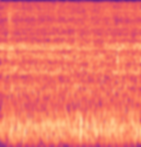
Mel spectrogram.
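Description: Shower water runs in a steady hiss as a son showers his mother, washing her with a washcloth; a continuous even spray that holds at the same loudness throughout with no voices.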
